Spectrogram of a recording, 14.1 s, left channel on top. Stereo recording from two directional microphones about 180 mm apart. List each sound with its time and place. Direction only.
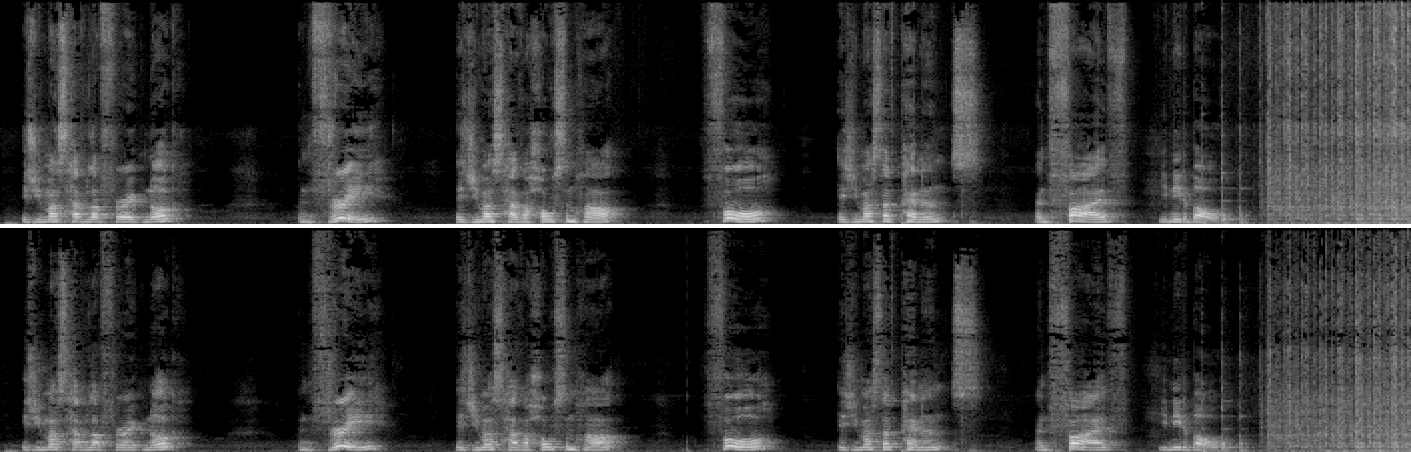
0.3 s speech: 30° left (ahead or behind)
3.0 s speech: 30° left (ahead or behind)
